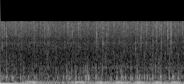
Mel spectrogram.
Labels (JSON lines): {"label": "biophony", "recorder": "SoundTrap 300"}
